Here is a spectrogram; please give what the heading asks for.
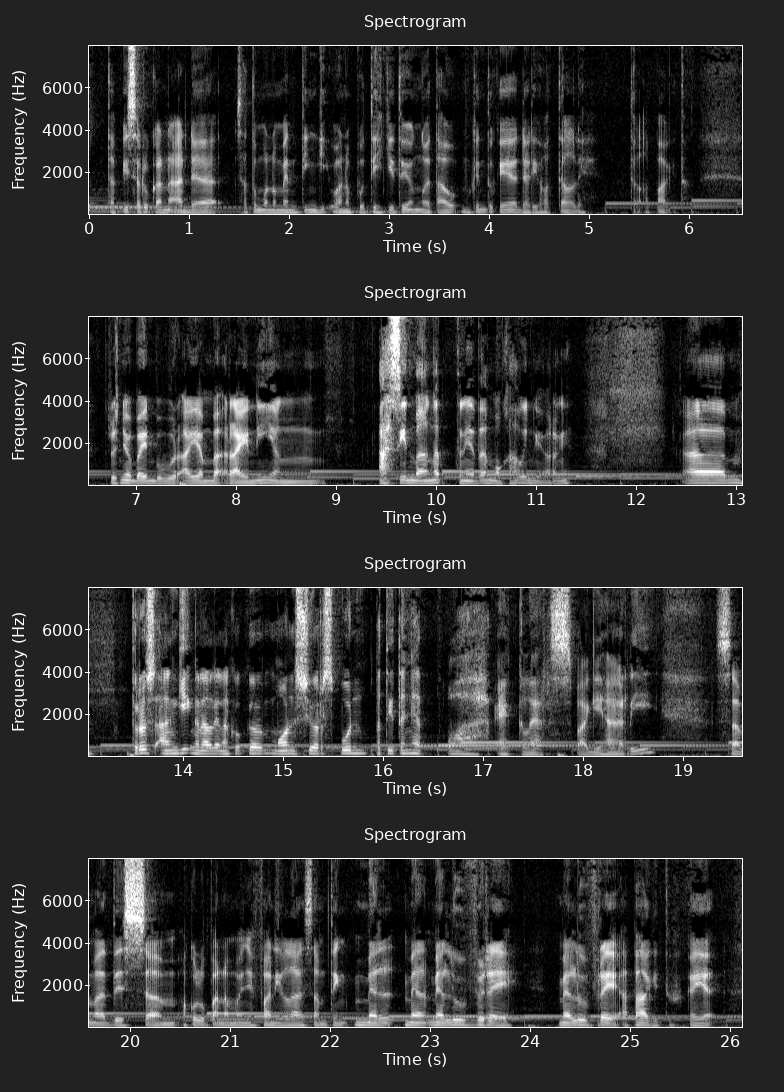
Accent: Bali, Indonesia; accent: Balinese; aku anak Bali

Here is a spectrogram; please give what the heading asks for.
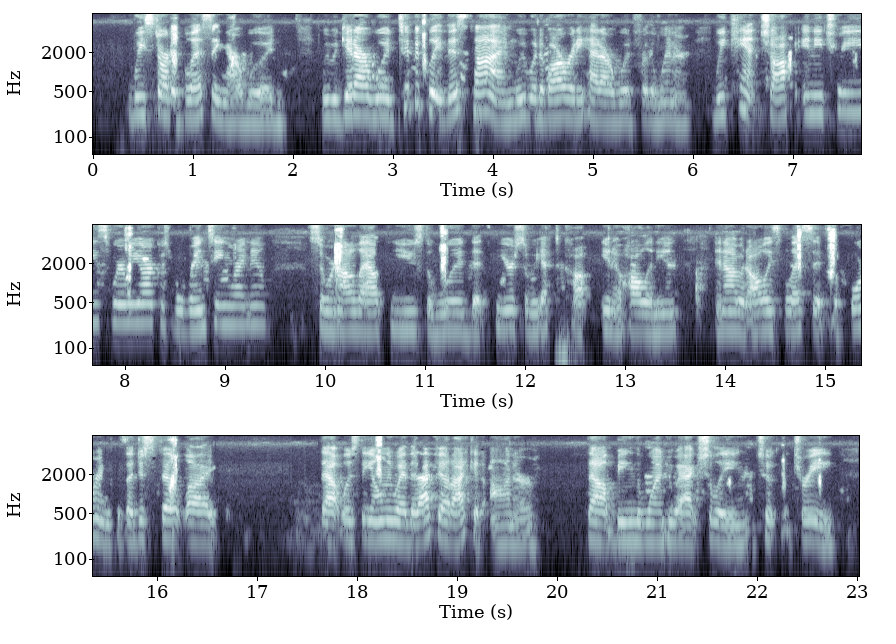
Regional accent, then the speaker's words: South Carolina, United States; because we came from South Carolina where they shut down school for like sleeting

